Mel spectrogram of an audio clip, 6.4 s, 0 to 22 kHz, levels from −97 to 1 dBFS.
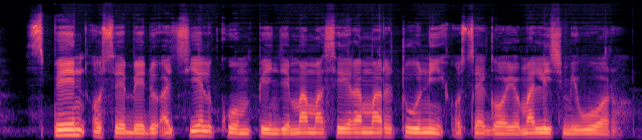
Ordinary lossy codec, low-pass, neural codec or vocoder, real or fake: none; 19.8 kHz; none; real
